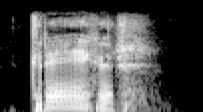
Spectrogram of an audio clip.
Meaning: warrior
- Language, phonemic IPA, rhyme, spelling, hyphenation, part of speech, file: Dutch, /ˈkrɛi̯.ɣər/, -ɛi̯ɣər, krijger, krij‧ger, noun, Nl-krijger.ogg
